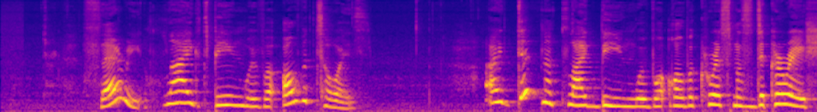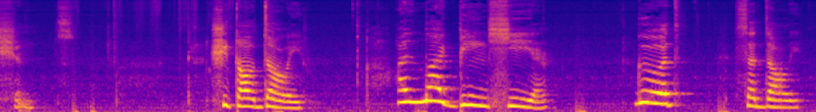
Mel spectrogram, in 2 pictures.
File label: eng child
